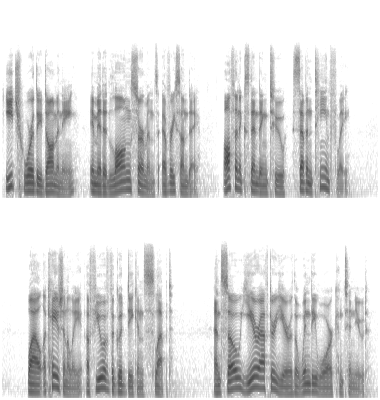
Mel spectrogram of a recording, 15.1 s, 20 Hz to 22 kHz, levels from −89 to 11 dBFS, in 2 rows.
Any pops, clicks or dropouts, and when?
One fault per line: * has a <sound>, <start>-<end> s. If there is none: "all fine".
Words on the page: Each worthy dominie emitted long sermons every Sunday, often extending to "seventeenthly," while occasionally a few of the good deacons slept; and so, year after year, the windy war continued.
all fine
